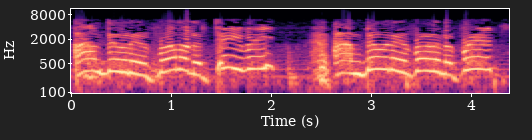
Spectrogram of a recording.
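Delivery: high-pitched stand-up holler; Chris Rock. Acted. Host riffing on the bedroom bit, Chris Rock impression. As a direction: deliver it as a shouting comedian. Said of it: "That's Chris Rock".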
